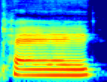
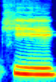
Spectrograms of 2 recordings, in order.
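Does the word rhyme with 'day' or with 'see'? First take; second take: day; see. First: The vowel sounds like 'ay' in day. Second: The vowel sounds like 'ee' in see. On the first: "it's kind of like a potato potato situation" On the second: "we're pronouncing it Key"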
